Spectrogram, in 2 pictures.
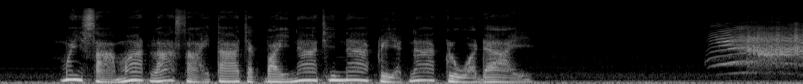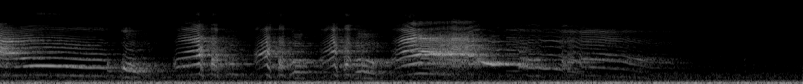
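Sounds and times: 
low steady hum: 0:00.0 - 0:16.0
speech: 0:00.6 - 0:05.4
baby crying in loud strained wails: 0:07.1 - 0:14.9.

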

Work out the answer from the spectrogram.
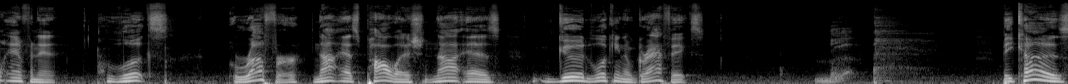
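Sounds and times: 
speech: 0:00.0 - 0:07.1, 0:08.2 - 0:09.0, 0:10.0 - 0:10.6
man burping: 0:08.2 - 0:09.4.

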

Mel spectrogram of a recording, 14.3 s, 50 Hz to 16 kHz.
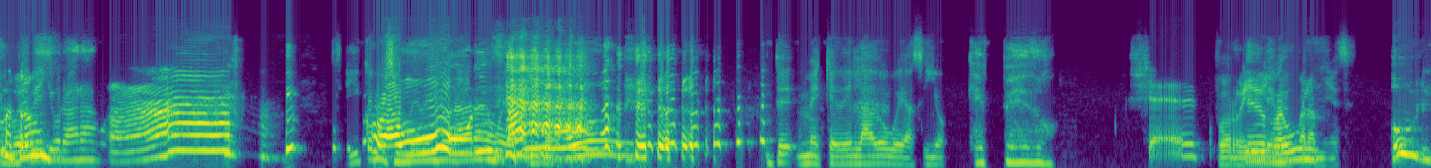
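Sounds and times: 
speech: 0:00.0 - 0:02.5, 0:03.5 - 0:10.6, 0:11.3 - 0:14.3
excited talking: 0:00.0 - 0:10.5, 0:11.5 - 0:13.4
person imitating a distressed cat's cry: 0:03.7 - 0:06.8
laughter: 0:04.8 - 0:08.0.

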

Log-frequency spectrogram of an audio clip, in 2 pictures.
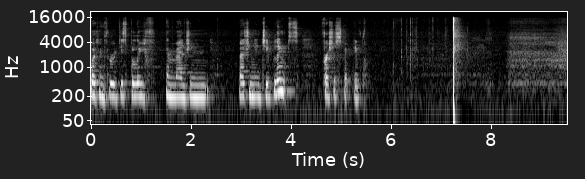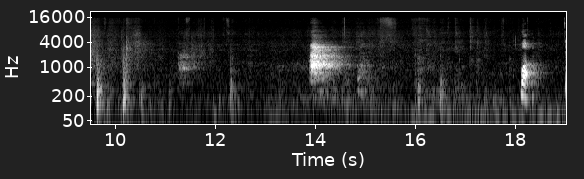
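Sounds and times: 
speech: 0:00.0 - 0:05.6
dog barking with sharp yaps: 0:13.9 - 0:15.2.

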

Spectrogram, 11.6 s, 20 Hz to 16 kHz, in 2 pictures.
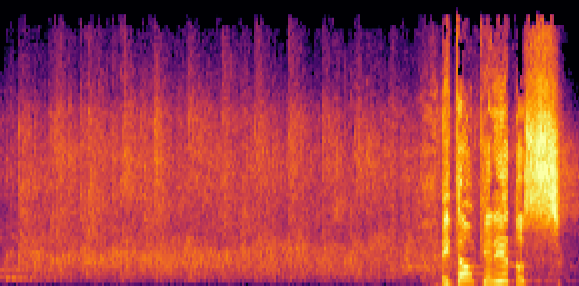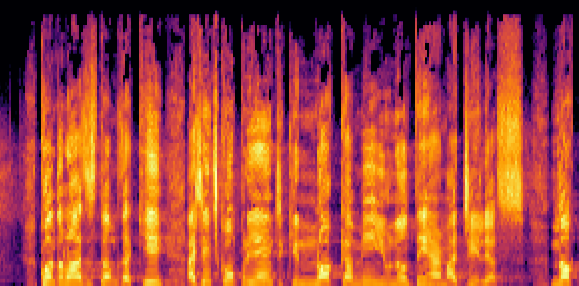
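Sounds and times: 
large audience applauding: 0:00.0 - 0:05.1
speech: 0:04.4 - 0:11.5.

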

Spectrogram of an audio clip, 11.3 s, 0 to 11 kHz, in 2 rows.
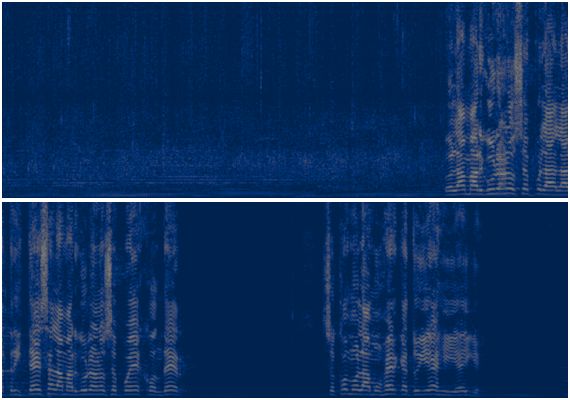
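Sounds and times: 
crowd applauding: 0:00.0 - 0:06.2
speech: 0:04.4 - 0:07.6, 0:08.9 - 0:10.6.

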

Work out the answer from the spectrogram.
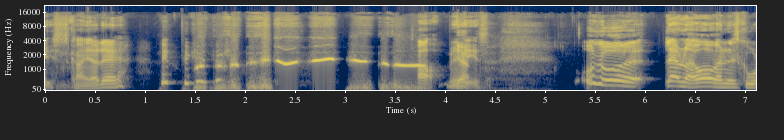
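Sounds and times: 
speech: 0:00.0 - 0:04.8, 0:05.4 - 0:07.0
person whistling a short lively tune: 0:01.5 - 0:03.9.

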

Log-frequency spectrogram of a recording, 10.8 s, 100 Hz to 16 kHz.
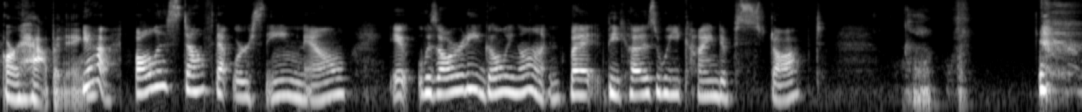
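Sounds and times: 
speech: 0:00.0 - 0:08.3, 0:09.0 - 0:09.7, 0:10.4 - 0:10.8
dog making breathy vocal bursts in a room: 0:09.0 - 0:09.8.

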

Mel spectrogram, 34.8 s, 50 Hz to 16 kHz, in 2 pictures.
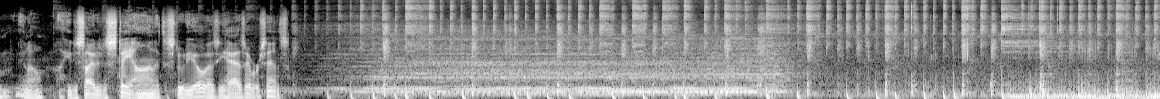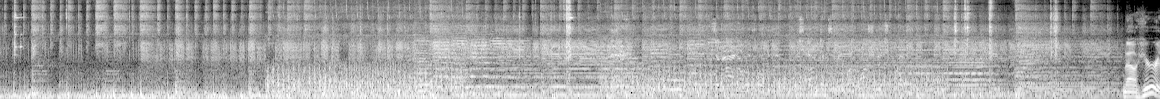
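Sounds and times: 
speech: 0:00.4 - 0:04.6, 0:34.4 - 0:34.8
police patrol helicopter flying overhead: 0:04.4 - 0:34.2.

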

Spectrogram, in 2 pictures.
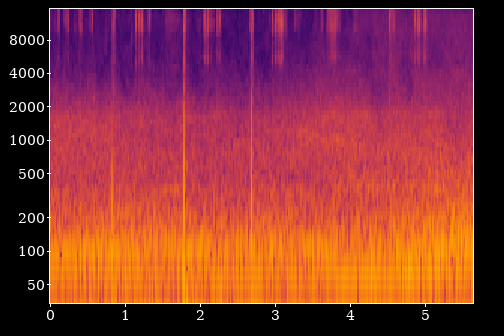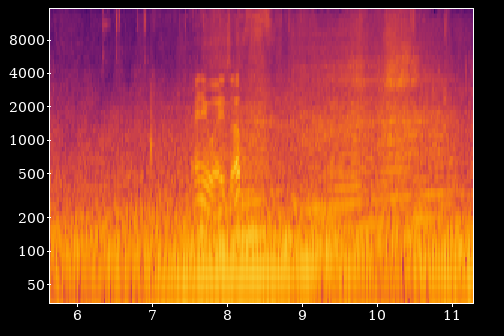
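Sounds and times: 
traffic noise: 0:00.0 - 0:11.2
loud motorcycle roaring past on a street: 0:04.8 - 0:11.2
speech: 0:07.6 - 0:08.4.

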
